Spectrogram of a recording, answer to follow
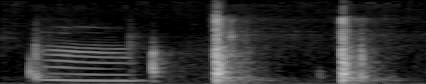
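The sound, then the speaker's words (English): Two hollow, solid knocks by a woman on a wooden lifeboat, spaced a little over half a second apart, preceded by a short steady tonal hum. “Lady, will you please stop knocking on those lifeboats?”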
